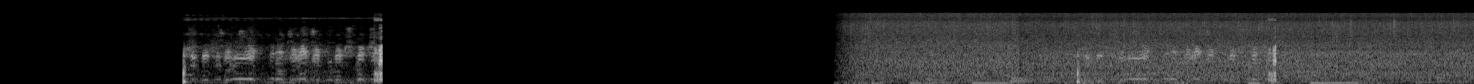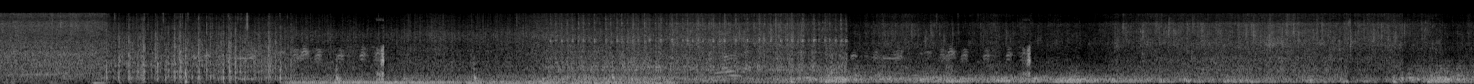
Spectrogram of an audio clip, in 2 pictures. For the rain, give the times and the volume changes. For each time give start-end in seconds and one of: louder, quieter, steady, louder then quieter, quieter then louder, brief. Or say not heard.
8.3-29.4 steady.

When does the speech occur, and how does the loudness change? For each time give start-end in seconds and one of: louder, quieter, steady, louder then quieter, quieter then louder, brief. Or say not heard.
not heard.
